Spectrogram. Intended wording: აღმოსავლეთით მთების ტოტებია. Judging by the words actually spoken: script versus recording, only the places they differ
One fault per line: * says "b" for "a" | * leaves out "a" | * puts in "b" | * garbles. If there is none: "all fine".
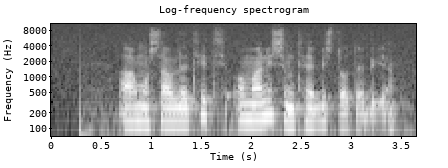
* puts in "ომანის"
